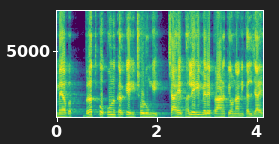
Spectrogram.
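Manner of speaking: usual speaking voice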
